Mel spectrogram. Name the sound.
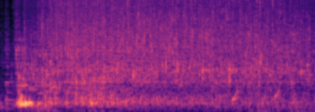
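toilet being flushed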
